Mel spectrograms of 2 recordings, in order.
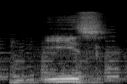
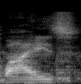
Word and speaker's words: Ys: I picked up a copy of, I don't know if you can see that, Ys or Wise 3, Wanderers from Wise, or Ys, depending on how you say it.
